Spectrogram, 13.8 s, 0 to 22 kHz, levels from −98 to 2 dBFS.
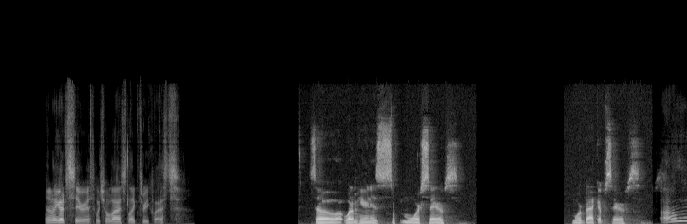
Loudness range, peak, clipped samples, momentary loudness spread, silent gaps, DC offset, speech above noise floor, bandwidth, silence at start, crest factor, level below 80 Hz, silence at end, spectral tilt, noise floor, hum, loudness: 17 LU; -10 dBFS; under 0.1%; 19 LU; 3.88-5.95 s, 9.52-11.27 s; under 0.1%; over 62 dB; 14 kHz; 0.9 s; 20 dB; -60 dBFS; 0 s; -4 dB/octave; under -90 dBFS; none; -27 LUFS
